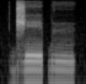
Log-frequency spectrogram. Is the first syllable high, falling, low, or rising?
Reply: low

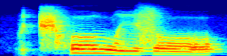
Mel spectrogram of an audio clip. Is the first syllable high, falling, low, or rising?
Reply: high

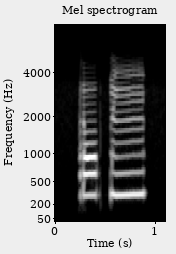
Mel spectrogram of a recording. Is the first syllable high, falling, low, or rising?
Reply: high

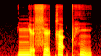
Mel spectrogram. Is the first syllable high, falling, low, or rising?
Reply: falling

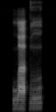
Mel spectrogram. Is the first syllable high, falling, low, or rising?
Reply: low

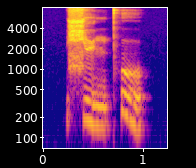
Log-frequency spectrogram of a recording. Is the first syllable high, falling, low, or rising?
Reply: low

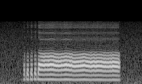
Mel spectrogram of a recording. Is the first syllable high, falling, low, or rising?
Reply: high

